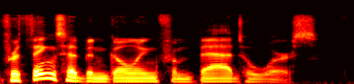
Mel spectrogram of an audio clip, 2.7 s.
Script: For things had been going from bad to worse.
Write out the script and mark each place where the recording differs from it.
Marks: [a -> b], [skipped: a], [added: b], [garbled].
For things had been going from bad to worse.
